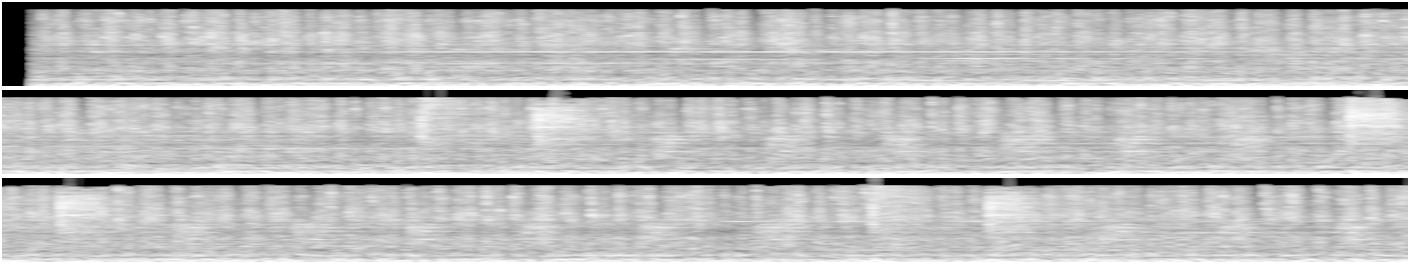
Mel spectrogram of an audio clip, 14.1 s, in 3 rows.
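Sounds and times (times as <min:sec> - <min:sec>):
car engine idling: 0:00.1 - 0:14.0.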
